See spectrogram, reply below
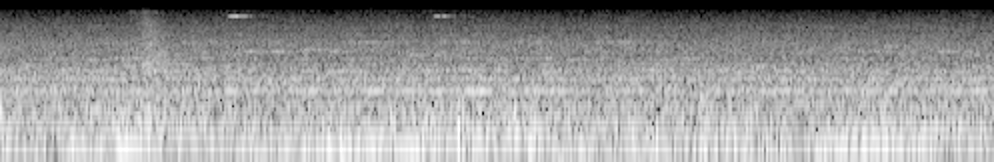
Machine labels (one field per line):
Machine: fan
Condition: normal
